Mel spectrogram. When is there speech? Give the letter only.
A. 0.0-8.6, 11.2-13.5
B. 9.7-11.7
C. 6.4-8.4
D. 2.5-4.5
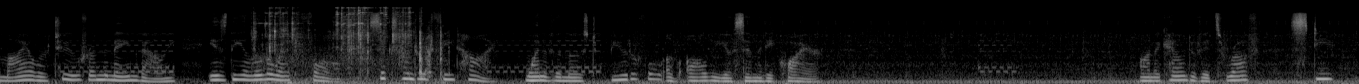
A.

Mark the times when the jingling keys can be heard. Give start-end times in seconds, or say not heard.
2.5-4.5.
